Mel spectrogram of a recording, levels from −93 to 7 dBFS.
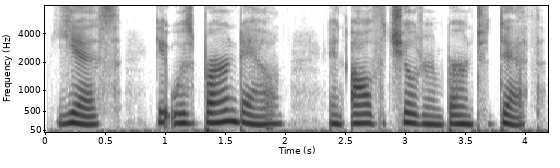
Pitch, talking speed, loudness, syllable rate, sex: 210 Hz, 170 wpm, -18 LUFS, 4.4 syllables/s, female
